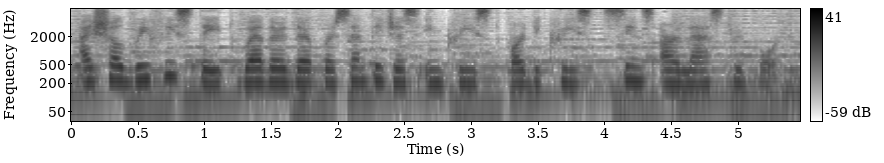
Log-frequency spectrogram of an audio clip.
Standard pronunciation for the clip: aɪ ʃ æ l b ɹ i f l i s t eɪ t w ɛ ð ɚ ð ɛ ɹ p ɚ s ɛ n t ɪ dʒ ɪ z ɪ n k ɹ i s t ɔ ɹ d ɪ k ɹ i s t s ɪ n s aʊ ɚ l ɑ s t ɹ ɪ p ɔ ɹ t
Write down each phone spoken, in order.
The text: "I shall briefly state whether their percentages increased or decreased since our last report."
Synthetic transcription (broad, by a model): aɪ ʃ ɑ l b ɹ i f l i s t eɪ t w ɛ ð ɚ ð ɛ ɹ p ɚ s ɛ n t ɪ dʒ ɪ s ɪ n k ɹ i s t ɔ ɹ d ɪ k ɹ i s t s ɪ n s aʊ ɚ l ɑ s t ɹ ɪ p ɔ ɹ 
